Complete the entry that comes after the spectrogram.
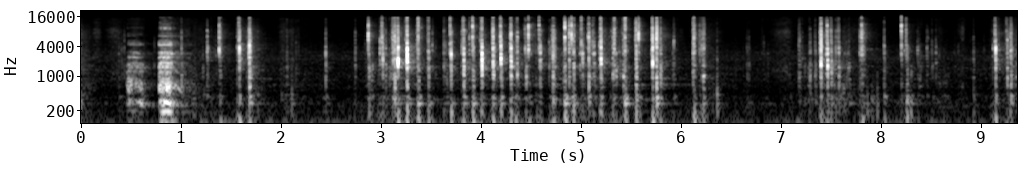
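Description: Fingertips tap keys on a mechanical keyboard with round plastic typewriter-style keycaps on a silver metal frame. Sharp, bright clicks come in uneven bursts, densest through the middle, with quiet gaps between. Each click stops almost at once.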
